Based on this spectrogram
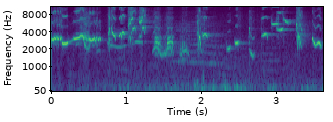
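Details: Oriental magpie-robin (kacer) singing vigorously, used as a lure to rouse other magpie-robins: loud rich phrases of clear whistles, rising and falling slurred notes and harsh chattering bursts, tightly packed with brief gaps, faint room noise beneath.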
